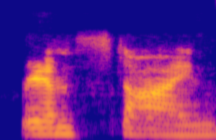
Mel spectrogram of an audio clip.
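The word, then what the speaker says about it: Rammstein: it should be fine Ramstein because that's how you pronounce e i in German that's how we say it I'm like all right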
